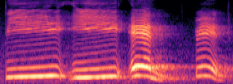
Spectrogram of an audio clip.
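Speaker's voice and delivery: পি, ই, এন spelled slowly with gaps, then পেন; spelling aloud for children to repeat; letter by letter. Shown as a demonstration. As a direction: spell পি ই এন with a pause after each letter, then say পেন whole. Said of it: "বলো".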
